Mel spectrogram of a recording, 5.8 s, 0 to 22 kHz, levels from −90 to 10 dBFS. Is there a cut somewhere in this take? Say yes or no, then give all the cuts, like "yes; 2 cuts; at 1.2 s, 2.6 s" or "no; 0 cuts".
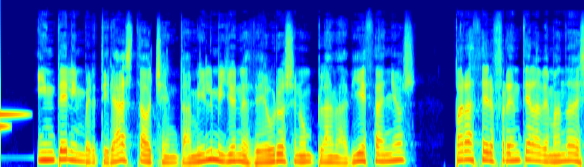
no; 0 cuts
